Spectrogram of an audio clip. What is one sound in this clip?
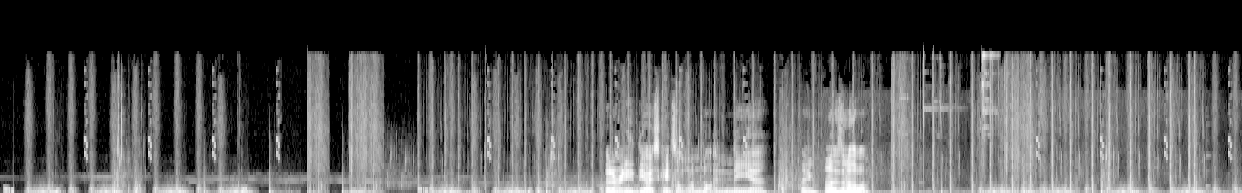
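A sword swishes repeatedly in quick slashes.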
